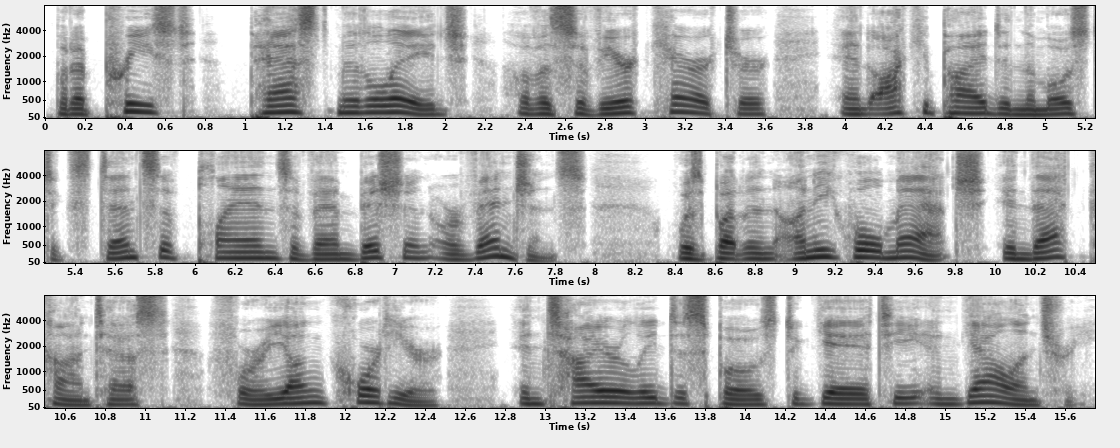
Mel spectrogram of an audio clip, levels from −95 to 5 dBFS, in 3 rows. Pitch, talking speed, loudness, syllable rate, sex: 145 Hz, 150 wpm, -18 LUFS, 4.8 syllables/s, male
